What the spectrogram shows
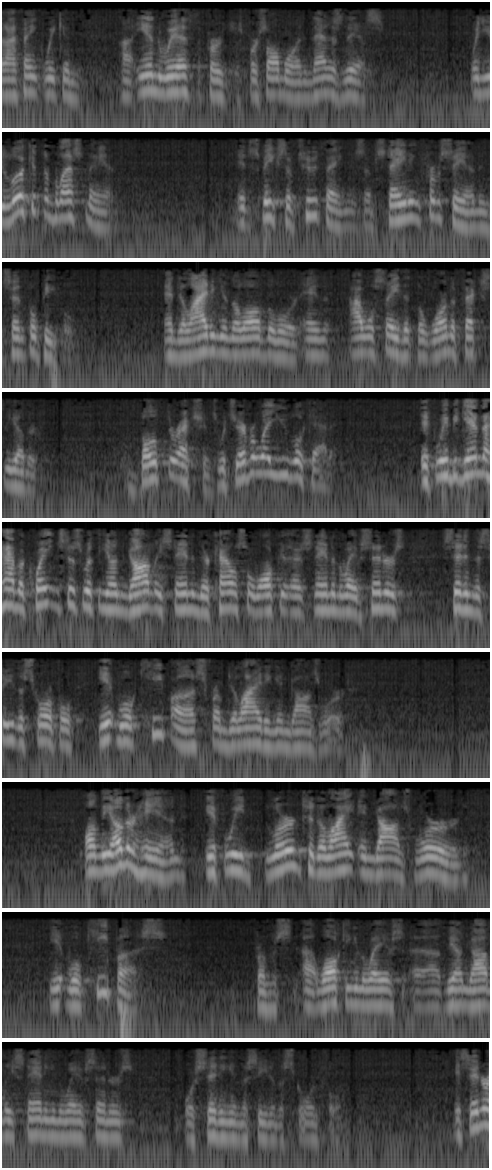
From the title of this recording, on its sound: Ketha Heights Baptist Church ~ Live Broadcast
